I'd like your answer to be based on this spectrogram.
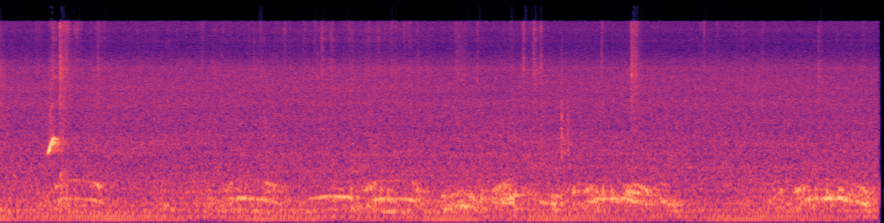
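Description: Fancy pigeons cooing in a steady run of soft, low, throaty calls, close and continuous over a faint background hiss, with a brief whistle early on and no talk.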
